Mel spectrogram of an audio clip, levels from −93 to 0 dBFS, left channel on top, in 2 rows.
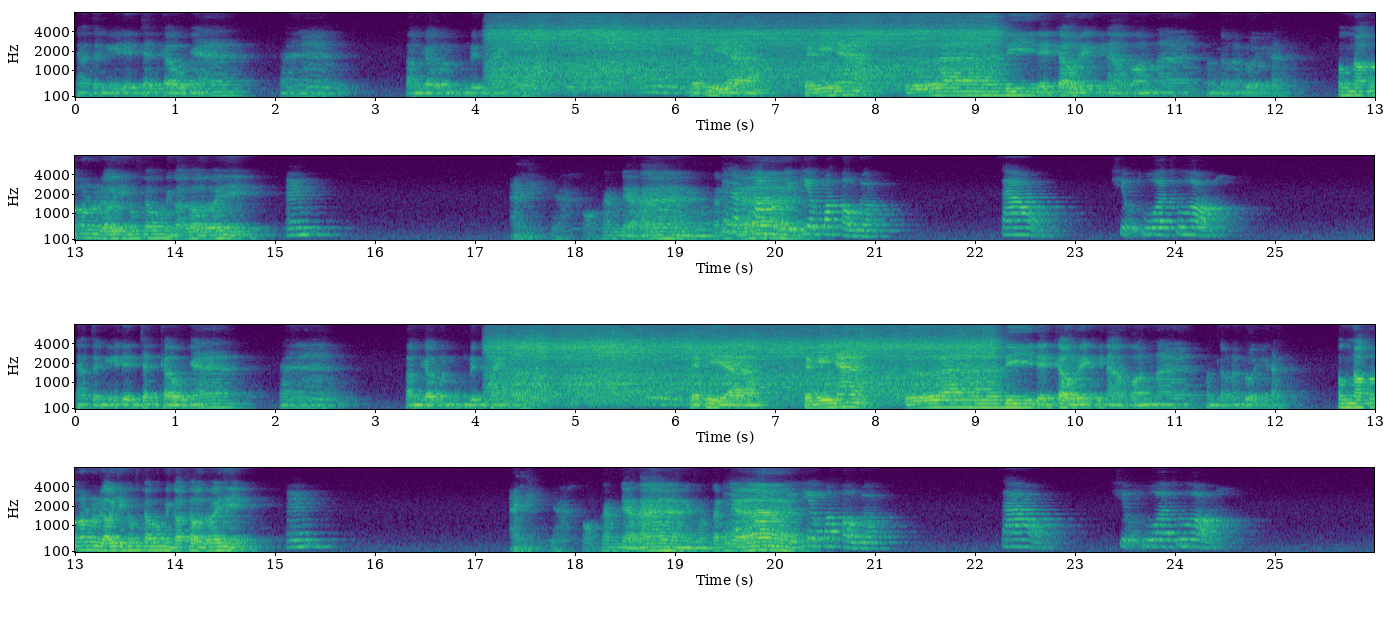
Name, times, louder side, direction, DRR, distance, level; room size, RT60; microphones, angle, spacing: voice 1, 0.0-1.6 2.0-2.6 3.3-4.6 6.1-6.9 7.3-8.0 8.3-12.1 12.6-14.8 17.3-20.2, right 4 dB, 50° right, 4 dB, 0.3 m, -22 dB
voice 2, 2.2-2.7 5.7-6.2 15.1-15.4 19.5-21.0 22.3-22.7 23.4-24.4, left 2 dB, 45° left, 0 dB, 0.5 m, -27 dB
sound 1, 4.1-9.2, right 2 dB, 90° right, 0.7 m, -24 dB
3.1 x 2.0 x 2.5 m, 0.81 s
head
